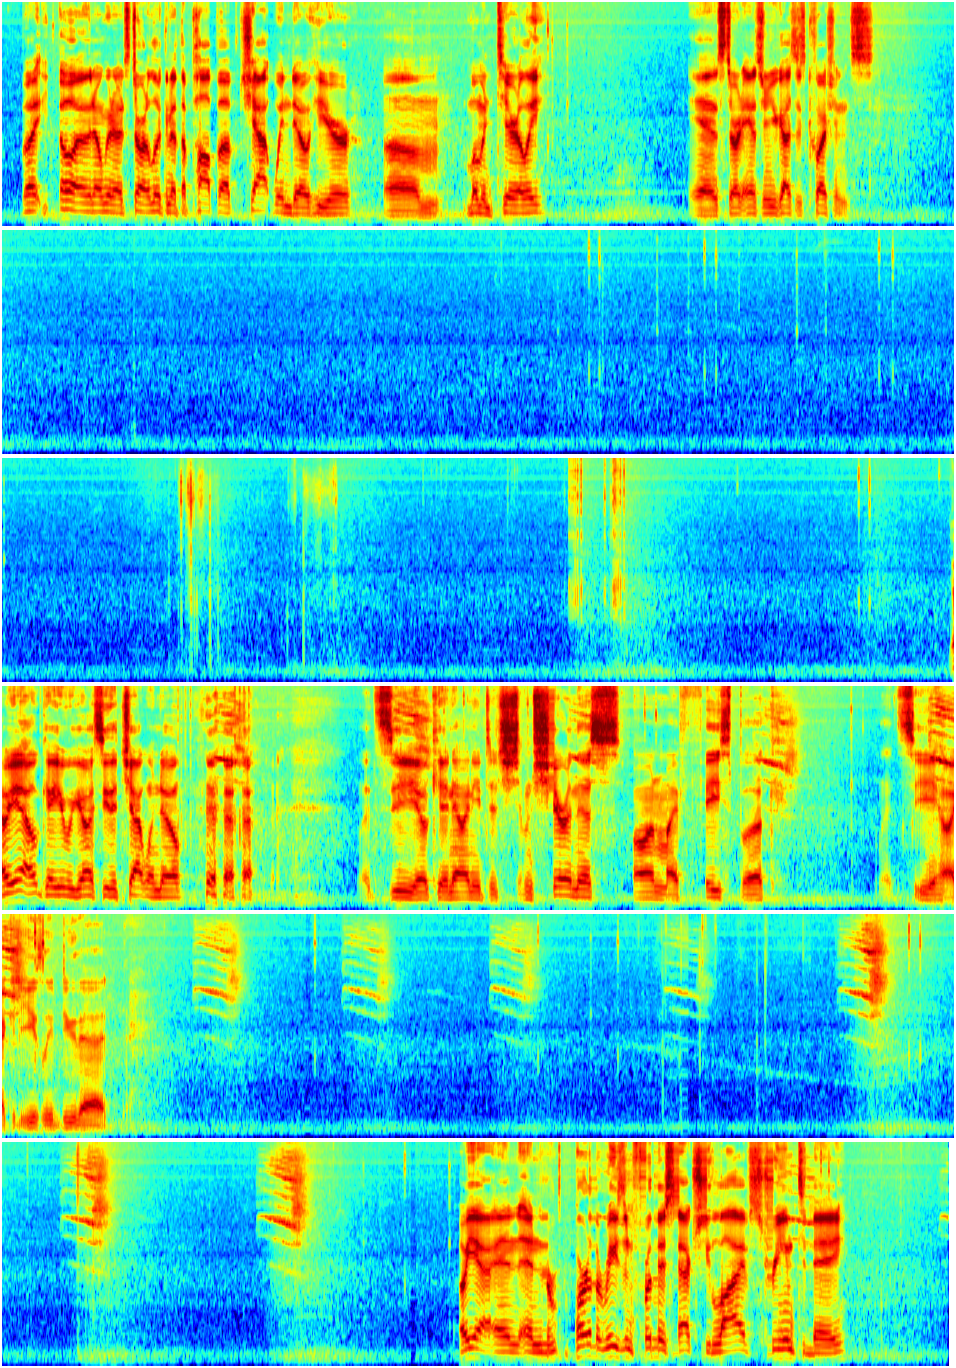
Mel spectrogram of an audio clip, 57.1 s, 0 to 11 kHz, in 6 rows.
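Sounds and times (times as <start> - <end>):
faint low hum: 0.0 - 57.0
quiet computer clicks: 14.4 - 19.2, 27.6 - 28.5, 47.1 - 48.5
animal high-pitched calls: 30.6 - 31.3, 36.2 - 36.6, 37.8 - 38.5, 40.0 - 40.6, 41.5 - 42.1, 43.0 - 43.4, 44.7 - 45.2, 45.8 - 47.0, 48.2 - 48.8, 50.2 - 50.7.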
